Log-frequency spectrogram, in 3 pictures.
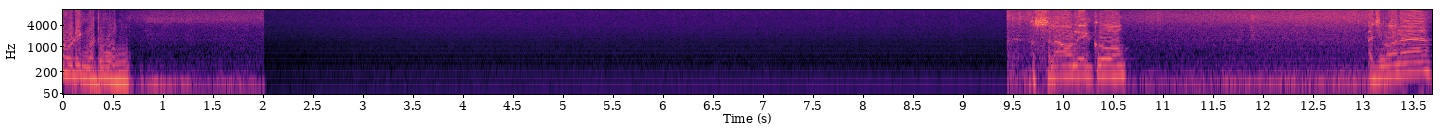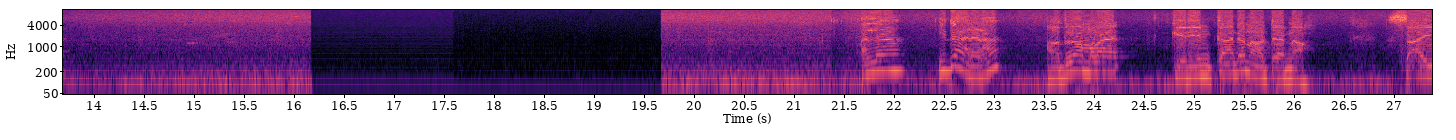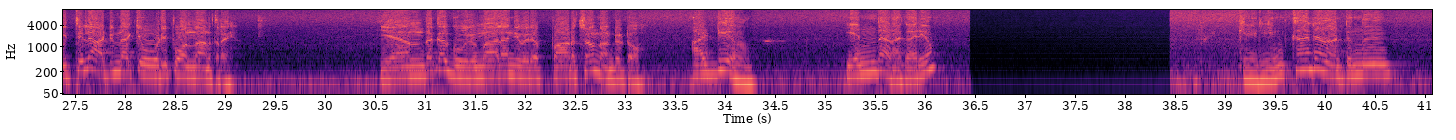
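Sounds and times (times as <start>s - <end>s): faint hiss: 0.0s - 2.0s, 9.4s - 16.8s, 19.7s - 36.5s, 38.4s - 41.0s
electrical hum: 0.0s - 41.0s
room noise: 0.0s - 41.0s
low hum: 0.2s - 2.1s.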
